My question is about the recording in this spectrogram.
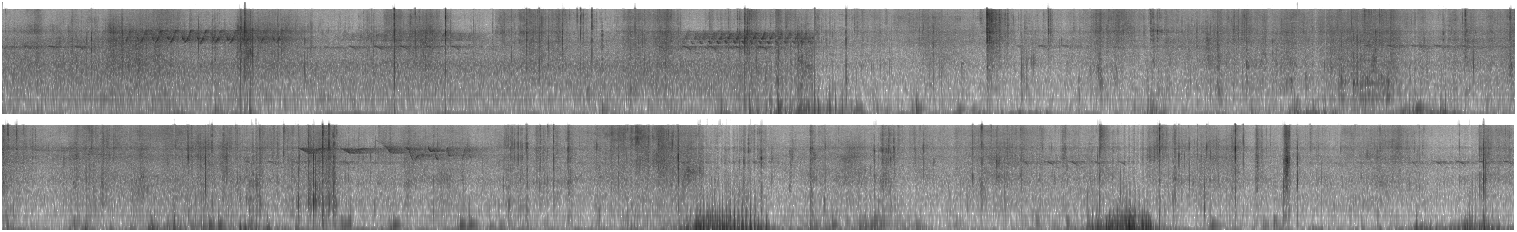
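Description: Footsteps of two people walking through forest undergrowth and leaf litter, with brush rustling against clothing and gear. Two heavy low thumps come later on.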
